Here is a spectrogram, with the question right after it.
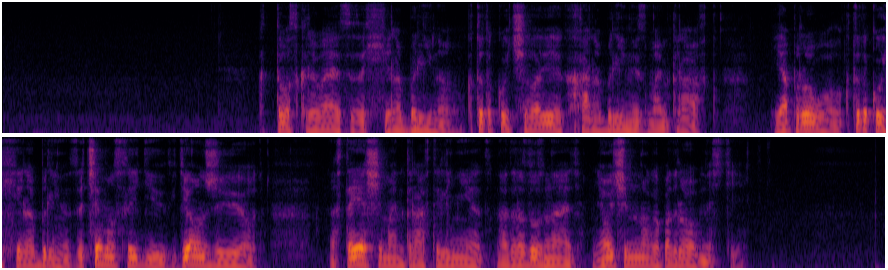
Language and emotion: Russian, neutral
